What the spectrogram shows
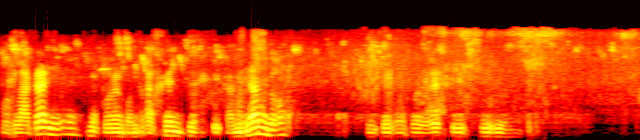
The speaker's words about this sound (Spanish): estoy caminando por la calle, lo envío a grabar, ahí lo publico directamente sin editar, con lo cual pues se pueden escuchar en este caso allí pájaros de fondo, pasan coches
